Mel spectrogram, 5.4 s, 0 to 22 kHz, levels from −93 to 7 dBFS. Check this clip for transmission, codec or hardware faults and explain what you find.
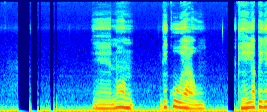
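Yes, there are faults: two digital broadcast dropouts break up this speech.

From 0.36 to 1.14 s the sound cuts out in a cluster of short holes totalling 480 ms, the longest 224 ms. At 4.56 to 4.69 s, right after "geku eau", there is a single 128 ms silence. Each cut and return uses a 3 ms fade. The receiver lost frames or rejected corrupted ones and muted until good data resumed. The gap lengths fit 32 ms frames, and the audio from those moments is gone.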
